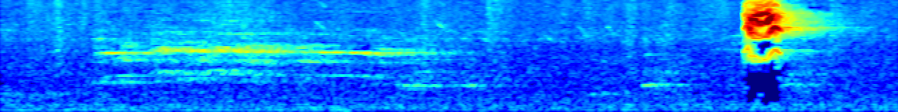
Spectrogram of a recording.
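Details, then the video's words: A single quick, high, scratchy chirp from a female double-collared seedeater calling to urge a male to sing, preceded by a faint, level whistled tone and a quiet background hum. "FÊMEA PAPA CAPIM PIANDO PARA O SEU PAPA CAPIM FICAR LOUCO PRA CANTAR"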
